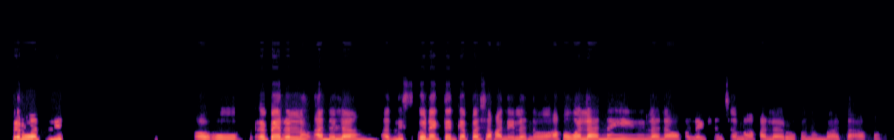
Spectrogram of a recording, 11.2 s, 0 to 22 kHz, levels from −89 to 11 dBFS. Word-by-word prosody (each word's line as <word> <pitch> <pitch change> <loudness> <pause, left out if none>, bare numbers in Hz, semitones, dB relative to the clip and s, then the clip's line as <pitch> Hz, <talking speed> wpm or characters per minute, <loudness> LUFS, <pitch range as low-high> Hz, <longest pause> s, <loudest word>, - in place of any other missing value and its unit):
Pero 350 +3 +7
at 355 - +5
least 320 +1 0 1.6
Oo, 185 -1 0 0.2
eh, 235 +1 +3
pero 290 +1 +6
nung 300 -5 -2
ano 260 +3 +2
lang 240 -1 +1
at 230 0 -3
least 305 +2 -6
connected 255 -2 +3
ka 240 +1 0
pa 235 0 +1
sa 235 +1 -2
kanila 225 -1 -2
'no. 195 -3 -6
Ako 210 +7 -1
wala 260 -1 +5
na 270 - -3
eh, 260 -3 -4 0.2
wala 235 0 -2
na 240 - -6
akong 230 0 -6
connection 215 0 -11
sa 210 0 -12
mga 195 -2 -9
kalaro 180 -3 -6
ko 170 - -12
nung 160 -2 -12
bata 155 -1 -10
ako, - - -23
235 Hz, 170 wpm, -20 LUFS, 200-260 Hz, 1.6 s, Pero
